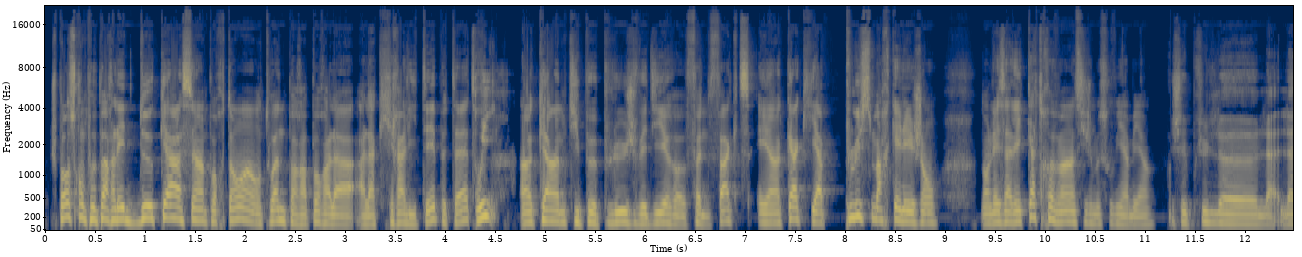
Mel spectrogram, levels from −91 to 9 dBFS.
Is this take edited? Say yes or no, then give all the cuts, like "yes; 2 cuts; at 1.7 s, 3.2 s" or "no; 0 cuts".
yes; 1 cut; at 11.2 s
